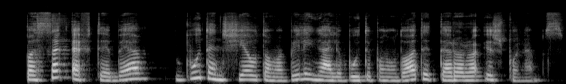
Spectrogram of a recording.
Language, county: Lithuanian, Vilnius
